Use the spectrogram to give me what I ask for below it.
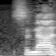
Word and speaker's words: Sanatan: So, the A that everyone ignores is actually the last A, not actually the...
